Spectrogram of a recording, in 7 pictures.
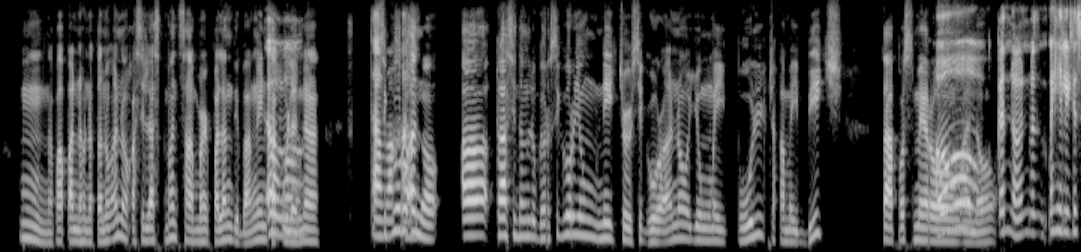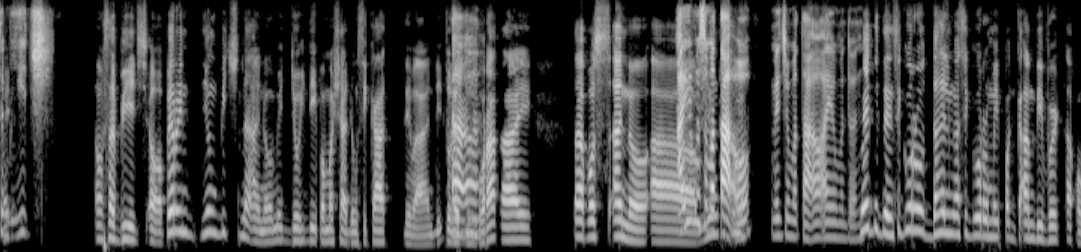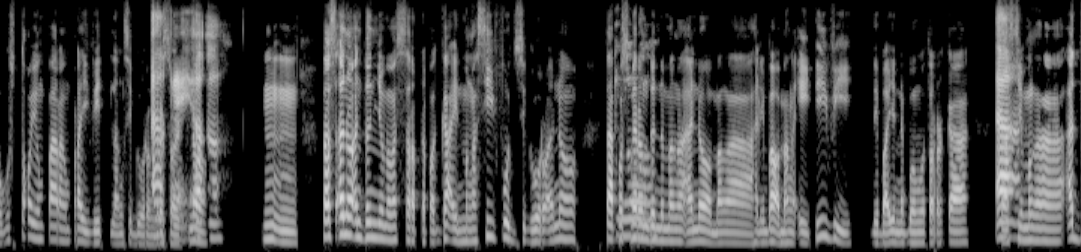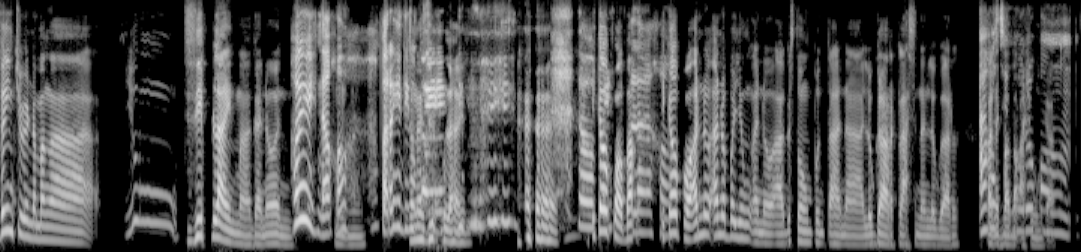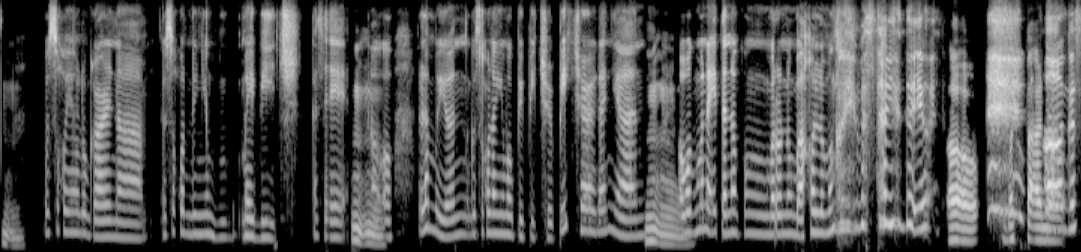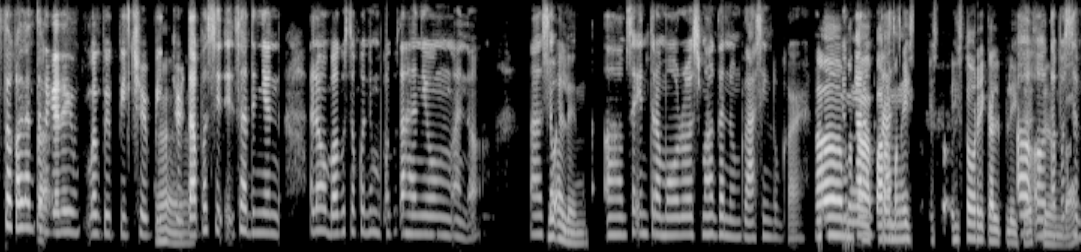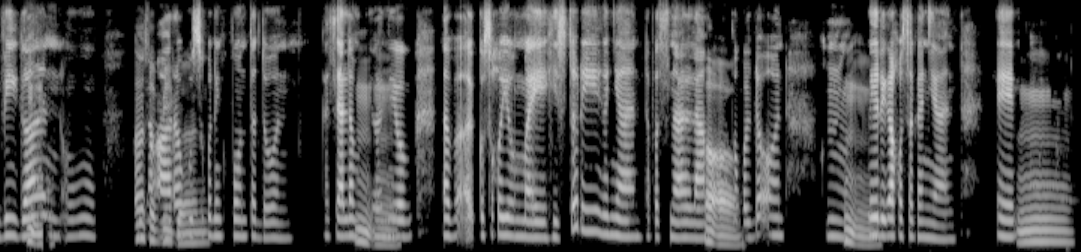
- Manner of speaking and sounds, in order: laughing while speaking: "Mga zipline"; laugh; laughing while speaking: "lumangoy basta 'yun na 'yun"; background speech; tapping
- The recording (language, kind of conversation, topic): Filipino, unstructured, Anong uri ng lugar ang gusto mong puntahan kapag nagbabakasyon?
